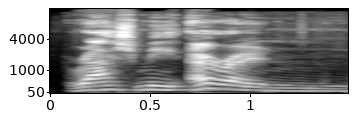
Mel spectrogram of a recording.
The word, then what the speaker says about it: Rashmi Airan: Rashmi Erin. Yes. Yes. I'm pronouncing the last name correctly.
